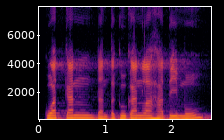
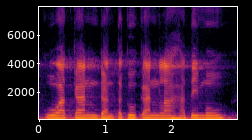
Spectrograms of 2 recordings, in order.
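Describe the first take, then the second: The two takes are said the same way.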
